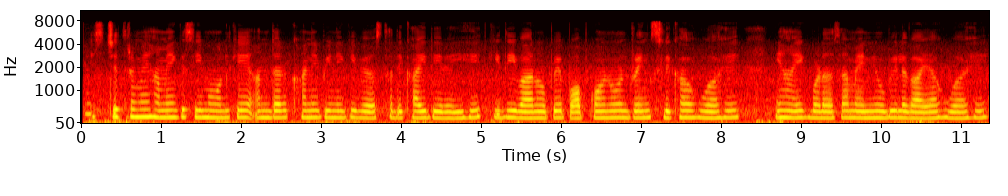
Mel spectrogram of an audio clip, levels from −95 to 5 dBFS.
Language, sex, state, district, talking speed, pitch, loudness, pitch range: Hindi, female, Maharashtra, Nagpur, 175 wpm, 195 Hz, -26 LUFS, 185-200 Hz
